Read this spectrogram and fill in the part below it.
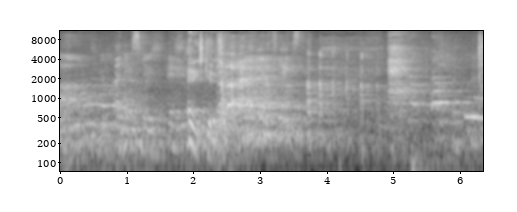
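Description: A middle-aged man speaks calmly to an audience in a room with a slight echo.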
